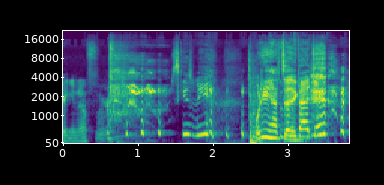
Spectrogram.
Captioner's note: snickering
